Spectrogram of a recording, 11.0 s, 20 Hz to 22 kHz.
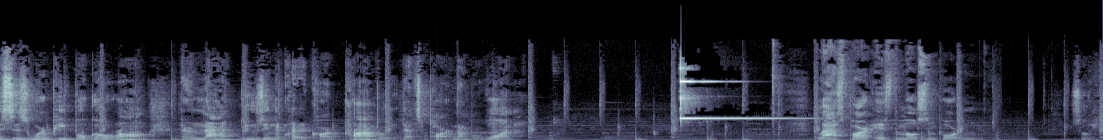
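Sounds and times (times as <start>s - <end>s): quiet background music: 0.0s - 11.0s
bright bell-like ding: 6.8s - 8.2s.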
